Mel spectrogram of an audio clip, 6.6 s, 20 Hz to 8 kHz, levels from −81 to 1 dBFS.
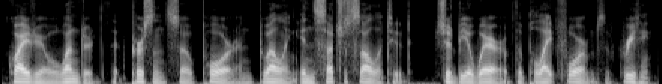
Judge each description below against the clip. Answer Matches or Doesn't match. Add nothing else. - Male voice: Matches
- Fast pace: Doesn't match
